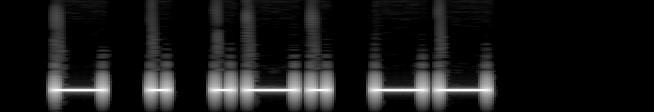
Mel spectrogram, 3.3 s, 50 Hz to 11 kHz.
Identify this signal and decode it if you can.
Morse code, heard as a keyed tone, about 15 wpm, 700 Hz. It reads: TERM
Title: Sentences from Top 900 Words - New Word Drill - 15wpm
